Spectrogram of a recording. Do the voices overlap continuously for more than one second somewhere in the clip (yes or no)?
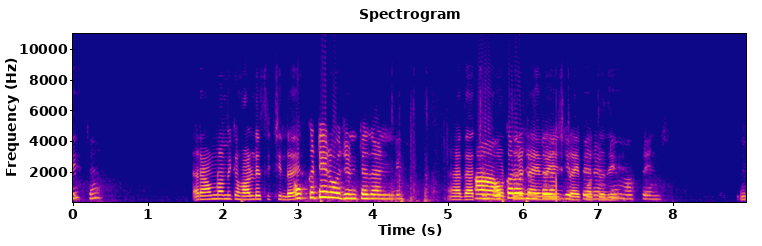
yes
